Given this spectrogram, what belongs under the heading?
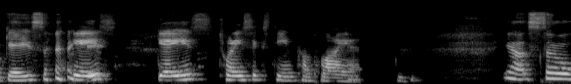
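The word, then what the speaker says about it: GAISE: How to find OER that is more, I always pronounce this wrong, Gazi? Oh, Gaze.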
